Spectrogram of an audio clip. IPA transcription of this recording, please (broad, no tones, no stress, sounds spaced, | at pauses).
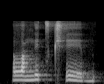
lˠ e ŋ e t͡s t͡ʃʼ e b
